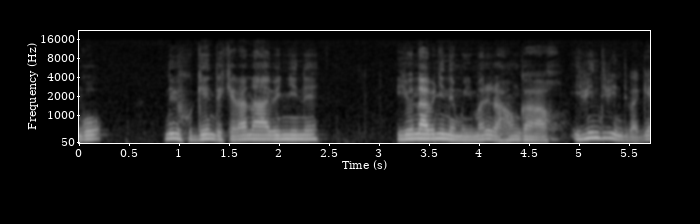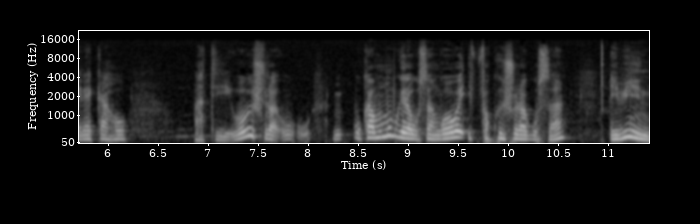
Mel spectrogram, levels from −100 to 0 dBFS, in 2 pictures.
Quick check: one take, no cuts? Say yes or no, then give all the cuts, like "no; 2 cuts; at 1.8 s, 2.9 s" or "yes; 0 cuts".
no; 1 cut; at 4.8 s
